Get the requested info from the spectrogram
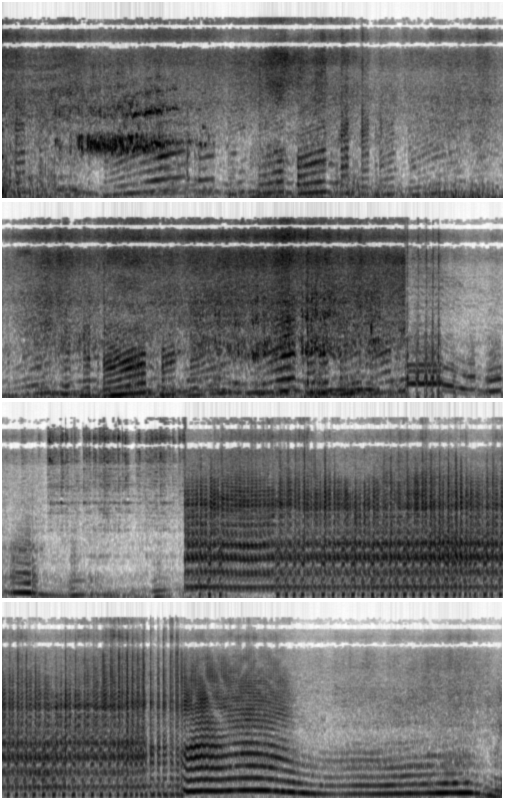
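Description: Car engines revving hard with tyre squeal during drifting and burnouts. For the first half the revs rise and fall again and again. Partway through the engine is held at steady high revs for several seconds as the tyres spin, and near the end the revs sweep up and down again.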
